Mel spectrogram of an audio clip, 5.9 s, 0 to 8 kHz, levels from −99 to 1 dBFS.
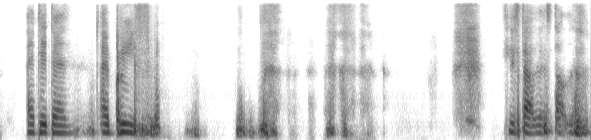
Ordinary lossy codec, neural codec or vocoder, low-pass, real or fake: none; codec, 16 kHz, 2 kbps, FreqCodec, smaller model; 7.2 kHz; fake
